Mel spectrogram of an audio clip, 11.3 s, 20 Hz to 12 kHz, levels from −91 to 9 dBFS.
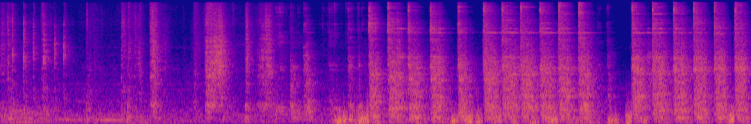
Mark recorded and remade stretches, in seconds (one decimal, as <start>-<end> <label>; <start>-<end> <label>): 0.0-5.9 recorded; 5.9-8.2 remade; 8.2-11.3 recorded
